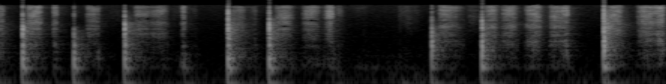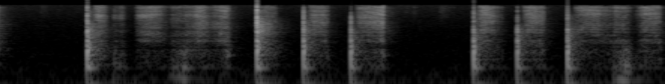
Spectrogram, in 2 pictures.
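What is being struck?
Chalk stick on a small chalkboard panel.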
